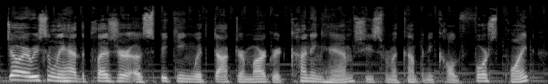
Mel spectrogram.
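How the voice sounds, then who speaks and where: A man's voice: medium pitch, fast talker. Guy hosting a podcast, mid voice, conversational, music behind him. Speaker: podcast co-host.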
